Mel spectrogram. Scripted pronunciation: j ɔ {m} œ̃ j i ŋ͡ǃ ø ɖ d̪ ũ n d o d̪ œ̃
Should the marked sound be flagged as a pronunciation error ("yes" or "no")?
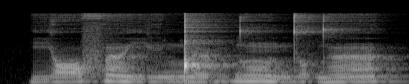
yes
